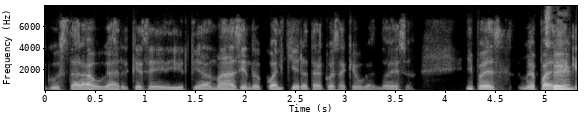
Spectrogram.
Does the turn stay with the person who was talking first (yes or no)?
yes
